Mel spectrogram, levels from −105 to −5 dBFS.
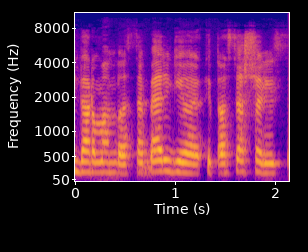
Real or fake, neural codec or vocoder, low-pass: fake; codec, 24 kHz, 1 kbps, SNAC; 9.9 kHz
